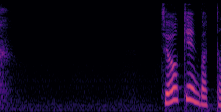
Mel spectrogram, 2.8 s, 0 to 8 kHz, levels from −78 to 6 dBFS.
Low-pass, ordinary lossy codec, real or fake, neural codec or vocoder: 7.2 kHz; MP3, 64 kbps; fake; codec, 16 kHz, 0.5 kbps, FunCodec, trained on LibriTTS, 25 frames a second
